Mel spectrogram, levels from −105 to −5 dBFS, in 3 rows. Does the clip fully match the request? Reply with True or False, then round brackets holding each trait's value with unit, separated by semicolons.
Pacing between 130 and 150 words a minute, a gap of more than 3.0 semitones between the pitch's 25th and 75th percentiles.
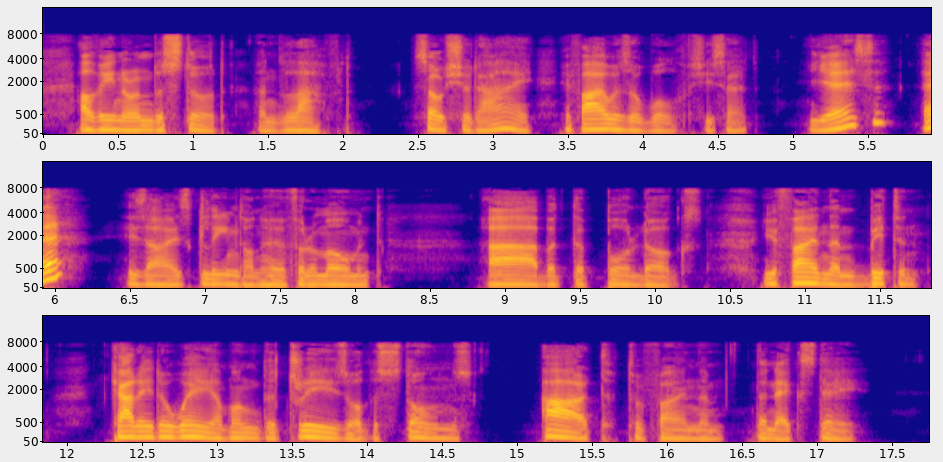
False (160 wpm; 3.4 semitones)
